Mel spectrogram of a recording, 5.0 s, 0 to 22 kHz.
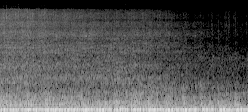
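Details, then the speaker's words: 1998 Dodge Ram 5.9 Magnum V8 with new valve seals and a cracked catalytic converter: lumpy idle with an irregular stumble about three times a second; a nasty misfire at idle with heavy blue smoke, no overheating, oil pressure fine. "it just has a really nasty misfire and a lot of blue smoke"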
